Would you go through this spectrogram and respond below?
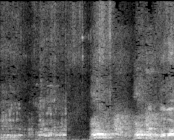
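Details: Rottweiler guard dog at a kennel, loud harmonic barks in two short bursts, a brief gap between them, with a Vietnamese-speaking voice close by.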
